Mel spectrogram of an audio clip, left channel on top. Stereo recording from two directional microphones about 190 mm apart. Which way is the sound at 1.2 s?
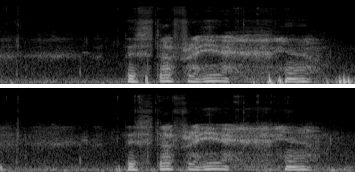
15° left (ahead or behind).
